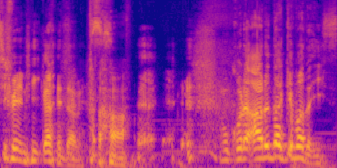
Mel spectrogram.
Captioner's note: laughing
